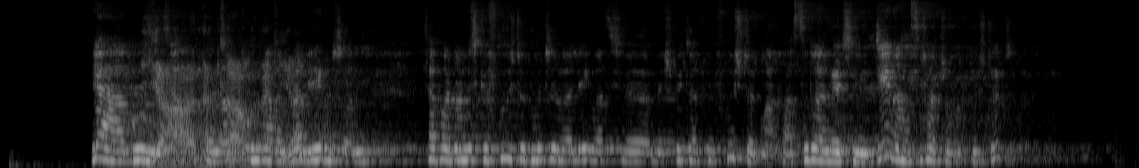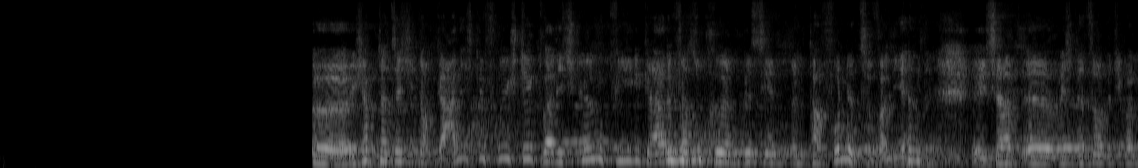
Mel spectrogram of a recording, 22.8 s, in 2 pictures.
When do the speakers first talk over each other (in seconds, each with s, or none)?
1.4 s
